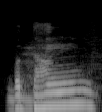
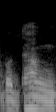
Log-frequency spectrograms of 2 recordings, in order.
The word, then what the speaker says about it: बुद्धं: पाली शब्द जो है, पाली उच्चारण, बुद्धंग, धम्मंग, संघंग, इसमें मकारांत नहीं है। पाली में मकारांत नहीं होता। पाली में अनुनासिक क्या कहते हैं उसको, होता है, नहीं, म नहीं, अनुस्वार। अनुस्वार। बुद्धंग, धम्मंग, संघंग, एकं समयं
